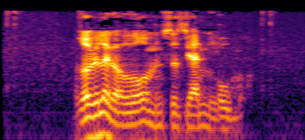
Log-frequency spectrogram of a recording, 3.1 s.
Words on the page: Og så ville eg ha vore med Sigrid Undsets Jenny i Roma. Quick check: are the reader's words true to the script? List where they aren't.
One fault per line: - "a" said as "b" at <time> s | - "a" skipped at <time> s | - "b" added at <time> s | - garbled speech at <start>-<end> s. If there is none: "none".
- "med Sigrid" skipped at 1.5 s
- "i" skipped at 2.2 s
